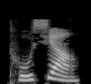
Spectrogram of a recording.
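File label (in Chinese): "图像", Mandarin Chinese; chinese flashcards; hsk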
